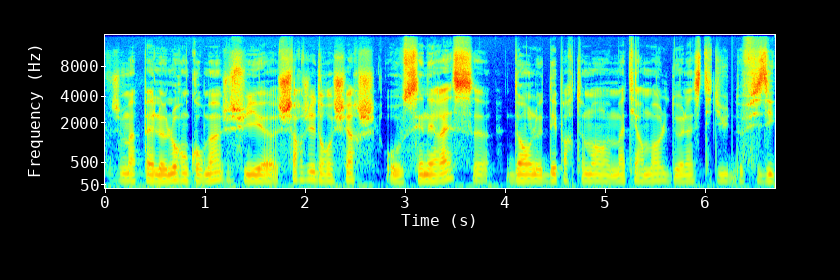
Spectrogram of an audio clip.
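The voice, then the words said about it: Slight Bordeaux French accent. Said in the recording (French): “un léger accent ... Bordelais. Du sud Gironde, pour être plus précis”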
